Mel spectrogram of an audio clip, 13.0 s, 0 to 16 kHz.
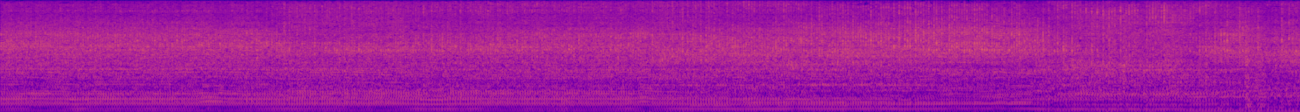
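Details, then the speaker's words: Honda FG110 tiller, GX25 engine, new Amazon carb, previously only ran on half choke: labouring wavering beat sagging near the end, struggling to hold speed; rough idle and bogging, suspected untuned carb. "So I think what we have here is a case of I bought a Amazon carb and it's nowhere near tuned to what I need it to be."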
